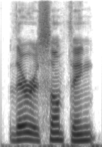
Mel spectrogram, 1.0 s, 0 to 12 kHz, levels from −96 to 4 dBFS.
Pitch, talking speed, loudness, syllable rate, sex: 160 Hz, 175 wpm, -16 LUFS, 7.2 syllables/s, male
